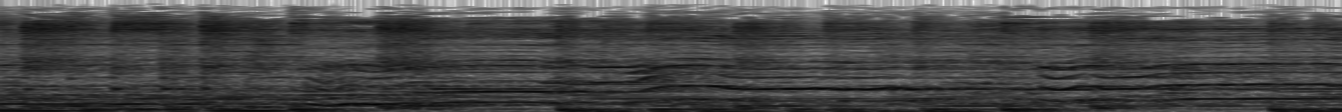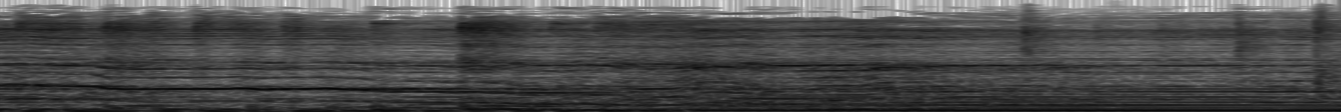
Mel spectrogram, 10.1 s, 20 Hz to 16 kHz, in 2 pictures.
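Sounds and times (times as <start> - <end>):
bass beat: 0.0 - 4.2, 4.8 - 10.0.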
